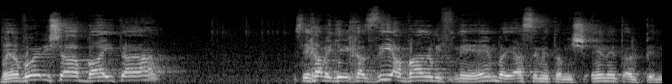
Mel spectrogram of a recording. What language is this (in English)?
Hebrew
